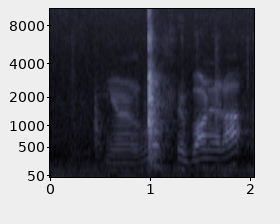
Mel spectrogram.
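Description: A bonnet latch clicks open.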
